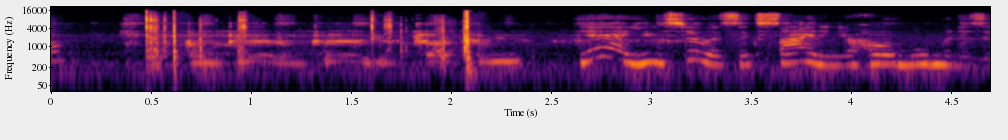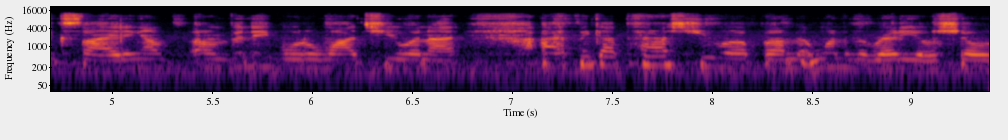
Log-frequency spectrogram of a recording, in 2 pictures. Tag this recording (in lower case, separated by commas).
speech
